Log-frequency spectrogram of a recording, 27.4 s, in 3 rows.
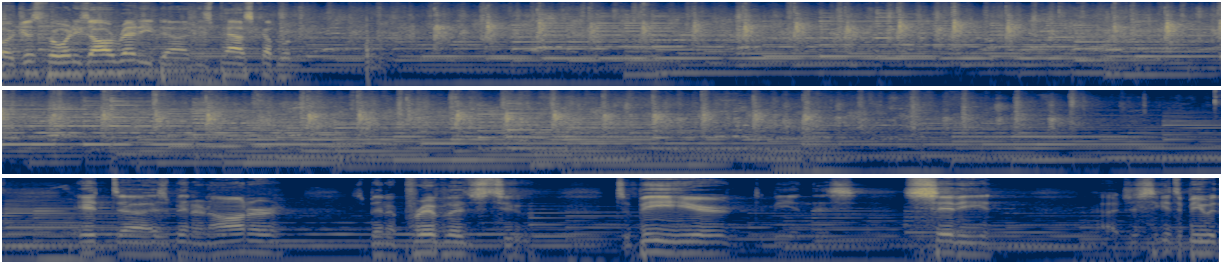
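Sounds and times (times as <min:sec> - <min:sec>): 
church congregation clapping in worship: 0:00.0 - 0:18.4
music during a worship service: 0:00.0 - 0:27.4
speech: 0:00.1 - 0:02.6, 0:21.3 - 0:22.3, 0:23.1 - 0:23.8, 0:24.5 - 0:25.8, 0:26.8 - 0:27.4.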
